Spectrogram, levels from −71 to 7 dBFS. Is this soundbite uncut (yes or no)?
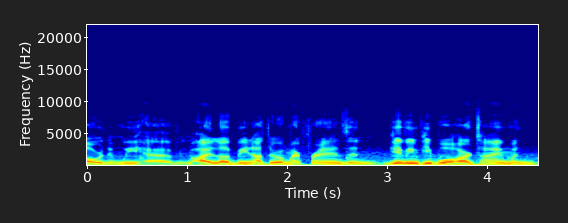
no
